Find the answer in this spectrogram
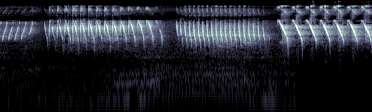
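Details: Lure song of a canary, meant to restart singing in canaries gone quiet; two fast rolling high-pitched trill phrases separated by a short pause, then a slower run of sharp downslurred notes.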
